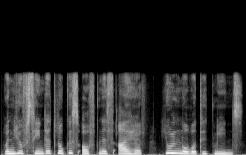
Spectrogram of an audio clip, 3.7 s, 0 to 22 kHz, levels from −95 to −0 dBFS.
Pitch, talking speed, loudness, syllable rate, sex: 270 Hz, 245 wpm, -15 LUFS, 5.3 syllables/s, female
